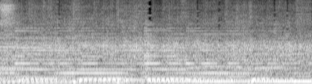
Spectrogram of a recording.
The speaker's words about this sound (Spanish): ¿Por qué no le das un aplauso fuerte a Dios?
